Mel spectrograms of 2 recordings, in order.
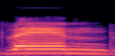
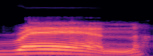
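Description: First: The R is a Vietnamese R, lips not rounded. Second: The R is an English R, lips rounded. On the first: "nếu mà đọc theo âm R của tiếng Việt Nam" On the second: "các bạn nhớ u cái miệng lại"

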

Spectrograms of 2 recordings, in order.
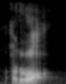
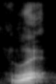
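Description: First: The r has a light trill. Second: The r has no trill. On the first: The speaker calls it right. "Takrir sedikit saja getaran" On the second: The speaker calls it wrong. "jangan ra"

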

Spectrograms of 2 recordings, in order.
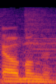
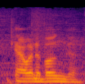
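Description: First: The phrase is said very quickly and run together. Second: The phrase is said fairly quickly. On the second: "Say it quickly"

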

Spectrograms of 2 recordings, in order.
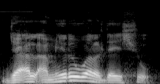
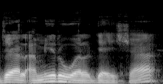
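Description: First: The last word ends with a 'u' vowel. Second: The last word ends with an 'a' vowel. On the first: The leader and the army both came. "cocoknya kita bacanya ... pakai waw ataf" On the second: The leader and the army came together at once. "dengan waw ma'iyah"

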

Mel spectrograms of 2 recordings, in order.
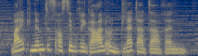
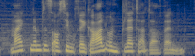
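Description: Both takes have the same delivery.

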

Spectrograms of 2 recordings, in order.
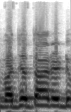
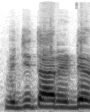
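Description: First: The name begins with a 'va' sound. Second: The name begins with a clear 'vi' sound. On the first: The speaker calls it wrong. "వజ అంటే మీకు వినబడుతుందా" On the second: The speaker calls it right. "మీ పేరు ఇప్పుడు విజితారెడ్డి అనుకుందాం"

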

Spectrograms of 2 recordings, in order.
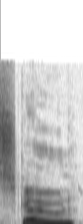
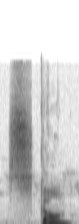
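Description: First: The word is said in a posh way. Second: The word is said in a plain way. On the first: "Mr. Steve pronounces it in a very posh way" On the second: "and I don't"

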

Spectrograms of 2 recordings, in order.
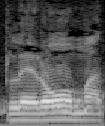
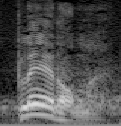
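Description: First: The stress is on the second syllable. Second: The stress is on the first syllable. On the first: The speaker calls it wrong. "dicen pléroma también, no" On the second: The speaker calls it right. "es pléroma. La omega no tiene acento"

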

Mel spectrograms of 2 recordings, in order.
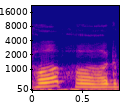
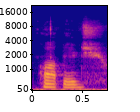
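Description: First: The word ends with a 'hog' sound. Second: The word ends with a 'page' sound. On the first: This is how other people say it is pronounced. The speaker calls it wrong. "People say it's pronounced hop hog, but I think that sounds stupid" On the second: This is the speaker's own preferred pronunciation. The speaker calls it right. "we'll pronounce it, you know, like the way the English language works"

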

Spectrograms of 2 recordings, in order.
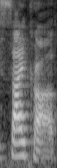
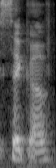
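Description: First: The word does not sound like 'sick of'. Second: The word sounds like the phrase 'sick of'. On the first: "I think it's how you pronounce it" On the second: "because I'm sick of it already"

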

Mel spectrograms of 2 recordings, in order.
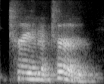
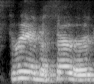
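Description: First: It is said Newfoundland-style, TH said as T. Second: It is said with standard English TH sounds.

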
